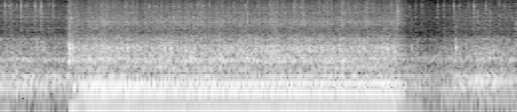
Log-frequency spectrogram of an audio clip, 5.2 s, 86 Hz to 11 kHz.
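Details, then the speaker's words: Drill's motor-driven pulley with a large bolt in it, believed also loose on its shaft; same noise with the belt off: steady motor hum with a fast rhythmic thrum about 3.5 per second. Pulley imbalance and looseness. "that pulley is got that huge bolt in it which puts it out of balance but I think it's also loose on the shaft just listen to"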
